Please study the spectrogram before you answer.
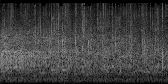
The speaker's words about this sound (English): Yeah, you're applauding for that one, aren't you? Yeah.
